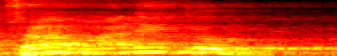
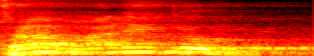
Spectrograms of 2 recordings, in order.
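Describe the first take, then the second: First: It is said at a high pitch. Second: The same.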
